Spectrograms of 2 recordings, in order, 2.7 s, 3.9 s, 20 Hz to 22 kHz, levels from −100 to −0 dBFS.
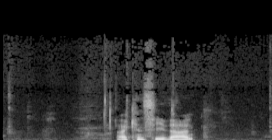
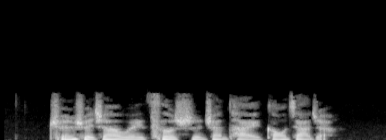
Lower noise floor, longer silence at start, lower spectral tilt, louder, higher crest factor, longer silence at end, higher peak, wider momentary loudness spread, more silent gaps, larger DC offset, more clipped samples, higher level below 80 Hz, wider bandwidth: second, -64 dBFS vs -78 dBFS; first, 1.15 s vs 0.5 s; about the same, -6 dB/octave vs -5 dB/octave; second, -20 LUFS vs -17 LUFS; first, 22 dB vs 16 dB; first, 0.8 s vs 0.55 s; about the same, -2 dBFS vs -2 dBFS; first, 20 LU vs 8 LU; neither; neither; neither; first, -46 dBFS vs -58 dBFS; first, 15.5 kHz vs 7.6 kHz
